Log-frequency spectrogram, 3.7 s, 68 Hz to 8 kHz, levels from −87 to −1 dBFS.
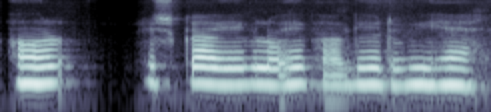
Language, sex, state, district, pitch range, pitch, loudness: Hindi, female, Uttar Pradesh, Saharanpur, 220-235 Hz, 225 Hz, -16 LUFS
